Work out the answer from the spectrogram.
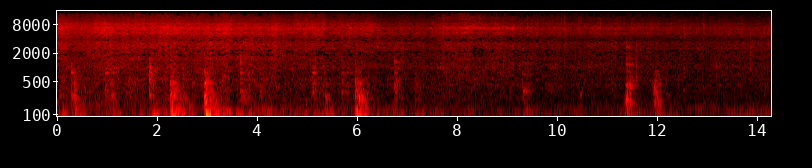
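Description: Diced vegetables sizzling as they fry in oil in a metal kadai, stirred with a wooden spatula that scrapes and knocks against the pan every second or so. The sizzle is strongest at first and eases somewhat in the second half.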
